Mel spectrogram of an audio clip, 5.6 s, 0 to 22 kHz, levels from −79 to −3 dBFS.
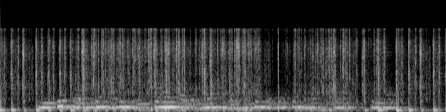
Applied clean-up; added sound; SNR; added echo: none; Typing; 3 dB; reverberation time 0.9 s.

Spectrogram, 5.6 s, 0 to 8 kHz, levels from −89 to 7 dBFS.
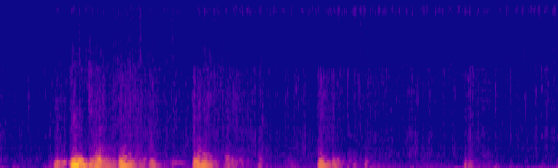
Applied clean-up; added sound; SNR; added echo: neural mask model DeepFilterNet 3.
